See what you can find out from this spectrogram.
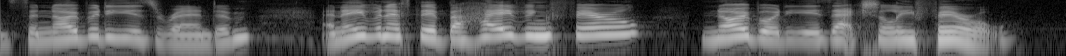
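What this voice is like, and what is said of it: Speaks with a regional accent. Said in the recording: “if you didn't catch my accent”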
